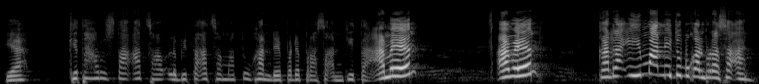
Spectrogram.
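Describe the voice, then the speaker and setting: A woman pastor delivers a lively sermon in a high voice. She preaches emphatically, calls the congregation to answer amen, and acts out both sides of conversations. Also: brisk. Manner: animated preaching, calls for amens, acts out dialogue. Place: church service.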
